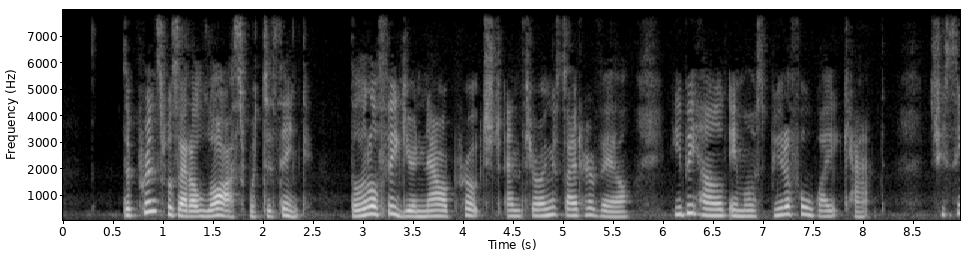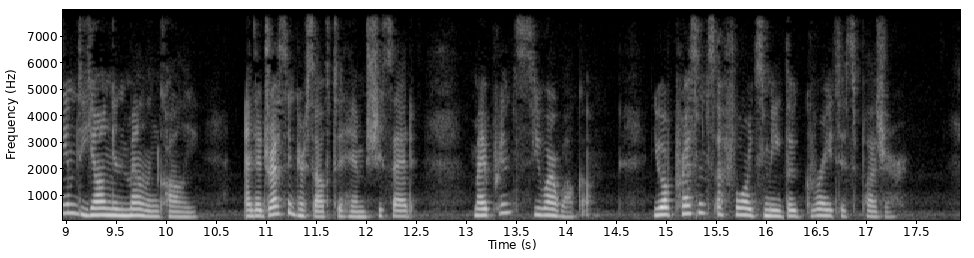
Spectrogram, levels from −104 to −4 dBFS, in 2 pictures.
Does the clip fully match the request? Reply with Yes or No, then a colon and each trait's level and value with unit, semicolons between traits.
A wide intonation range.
No: average, 3.8 semitones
